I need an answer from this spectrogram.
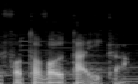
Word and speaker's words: fotowoltaika: Poprawnie oczywiście mówimy fotowoltaika. Jest to zbitka dwóch słów, greckiego fos, czyli światło, oraz volt, jednostki siły elektronapędowej. Trudno nam ustalić genezę tego błędnego zapisu i wymowy.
